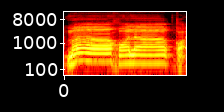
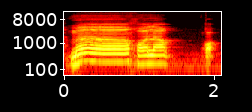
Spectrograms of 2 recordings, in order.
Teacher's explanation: yang ini adalah qalqalah kubro, yaitu cara membacanya memantul dengan kuat. Karena huruf ko-nya ini adalah salah satu huruf qalqalah, yaitu baju di toko, kemudian dimatikan dengan tanda waqaf, maka dia memantul dan tidak panjang. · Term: qolqalah Kubro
